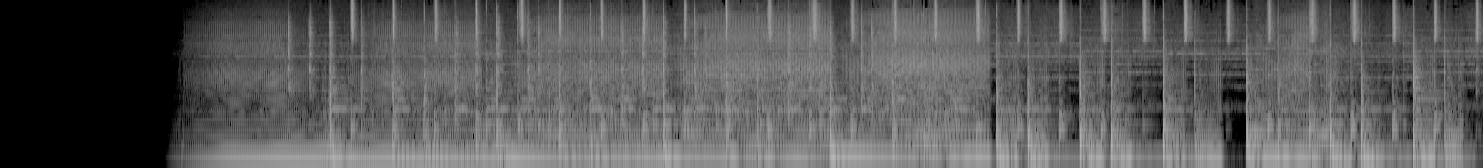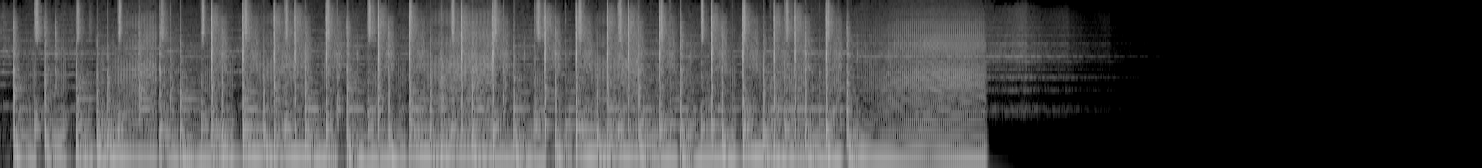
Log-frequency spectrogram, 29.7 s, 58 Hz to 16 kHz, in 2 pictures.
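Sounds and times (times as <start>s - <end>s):
percussive bass: 1.9s - 24.7s.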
